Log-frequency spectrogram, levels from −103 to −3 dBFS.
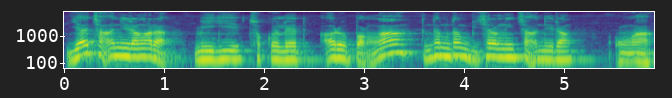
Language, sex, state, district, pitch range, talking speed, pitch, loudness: Garo, male, Meghalaya, West Garo Hills, 140-180 Hz, 110 wpm, 155 Hz, -16 LUFS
